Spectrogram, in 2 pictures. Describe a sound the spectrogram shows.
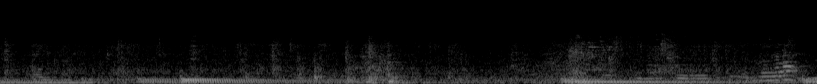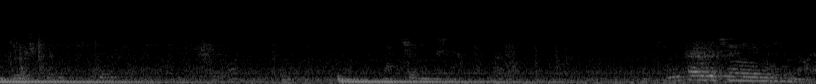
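A bass guitar plays low, plucked notes.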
